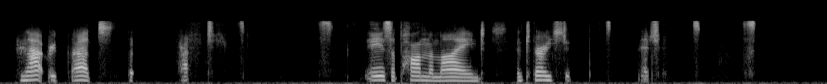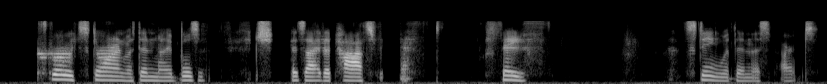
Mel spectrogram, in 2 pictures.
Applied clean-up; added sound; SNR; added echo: neural diffusion model UNIVERSE++.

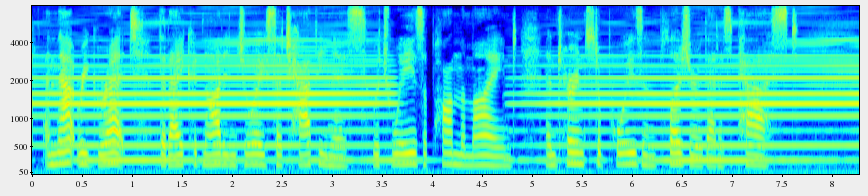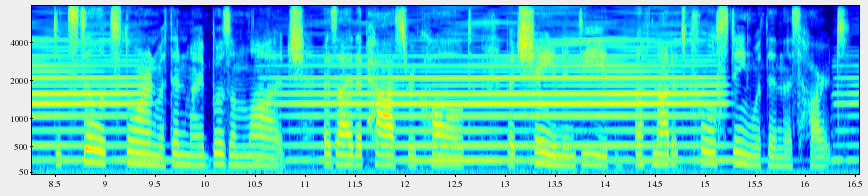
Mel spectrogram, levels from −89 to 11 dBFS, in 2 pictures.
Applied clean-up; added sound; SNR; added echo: none; Bowed string instrument; -2 dB; none.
